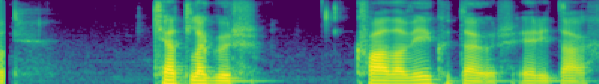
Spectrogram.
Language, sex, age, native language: Icelandic, male, 20-29, Icelandic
